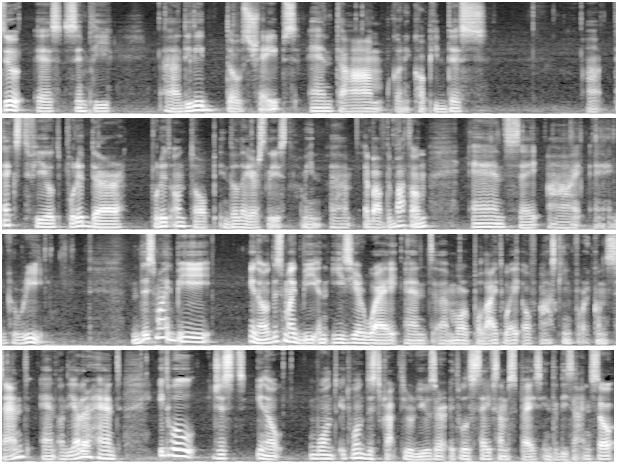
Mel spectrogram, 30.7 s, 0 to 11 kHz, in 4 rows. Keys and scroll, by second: 0.4 space, 3.2 shift+BackSpace, 4.3 super+BackSpace, 13.8-15.9 typing, 17.2 space, 17.6 BackSpace, 18.7 super+BackSpace, 18.8 super+a.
